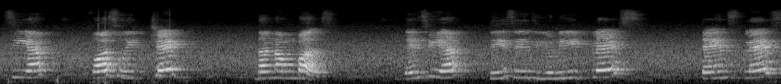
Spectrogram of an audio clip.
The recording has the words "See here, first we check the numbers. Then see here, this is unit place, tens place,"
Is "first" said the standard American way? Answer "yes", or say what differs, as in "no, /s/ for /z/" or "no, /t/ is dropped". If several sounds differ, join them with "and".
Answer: yes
